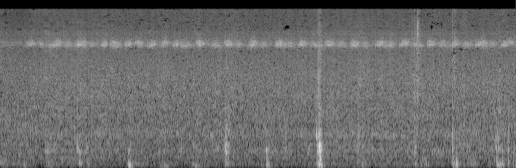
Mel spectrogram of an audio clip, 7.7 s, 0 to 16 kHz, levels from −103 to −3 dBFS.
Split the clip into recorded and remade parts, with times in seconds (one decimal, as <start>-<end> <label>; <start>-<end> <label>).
0.0-0.7 recorded; 0.7-1.6 remade; 1.6-4.6 recorded; 4.6-6.2 remade; 6.2-7.7 recorded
